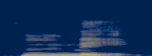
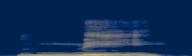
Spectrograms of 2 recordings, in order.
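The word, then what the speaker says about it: μῦ: Remember from our earlier discussion, this is the labial nasal, pronounced by putting the lips together and forcing the air through the nose, like M in the word moon. The letter is called me, has two peaks and a valley in between.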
